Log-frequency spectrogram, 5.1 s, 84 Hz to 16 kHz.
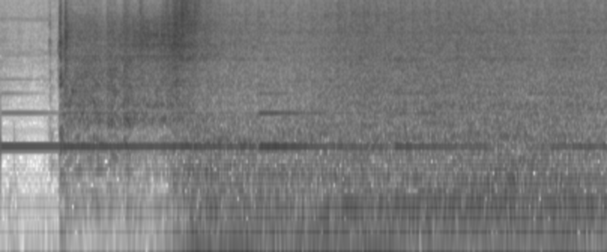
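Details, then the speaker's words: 1994 Ford Econoline E150 van after new belt and fixed leaking heater hose connector: brief crank, immediate catch and steady idle with no belt squeal; starts right up, no misfire. "so that took care of our coolant leak we also took care of our squealing noise on the belt it really didn't need anything else like i said when i drove it here it starts right up it drives perfectly"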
